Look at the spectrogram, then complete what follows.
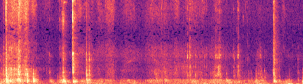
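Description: Faint handling sounds of cloth being positioned under a sewing machine's presser foot: soft rustling of fabric with a few light clicks.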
